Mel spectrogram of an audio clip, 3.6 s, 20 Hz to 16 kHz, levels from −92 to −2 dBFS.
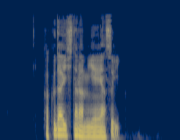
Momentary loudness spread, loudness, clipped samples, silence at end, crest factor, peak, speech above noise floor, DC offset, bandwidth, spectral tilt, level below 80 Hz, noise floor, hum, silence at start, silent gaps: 11 LU; -24 LUFS; under 0.1%; 1.25 s; 20 dB; -6 dBFS; 55 dB; under 0.1%; 11 kHz; -6 dB/octave; -40 dBFS; -77 dBFS; none; 0.9 s; none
